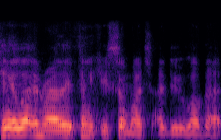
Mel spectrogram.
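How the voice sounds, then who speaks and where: Against a quiet background, a man with a dark, mellow tone speaks very fast at a fairly high pitch. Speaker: high school teacher. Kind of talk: tutorial.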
